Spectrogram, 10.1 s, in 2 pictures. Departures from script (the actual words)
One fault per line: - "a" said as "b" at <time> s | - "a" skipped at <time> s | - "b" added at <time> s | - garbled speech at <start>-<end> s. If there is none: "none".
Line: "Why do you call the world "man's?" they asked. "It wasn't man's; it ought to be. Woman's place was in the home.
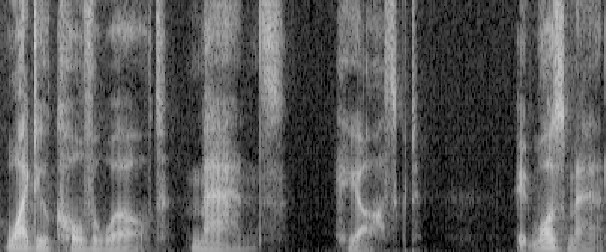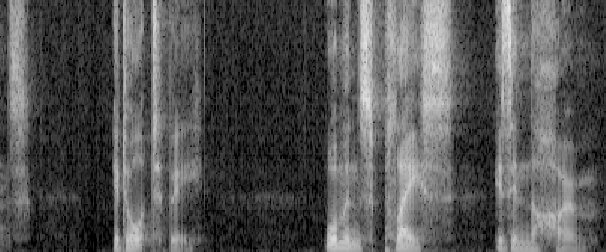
- "they" said as "he" at 2.8 s
- "wasn't" said as "was" at 4.4 s
- "was" said as "is" at 9.2 s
